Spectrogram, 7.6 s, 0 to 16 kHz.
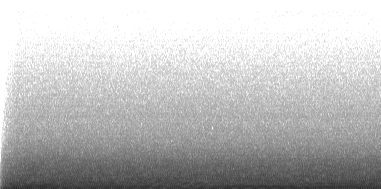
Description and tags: STRINGY-4791-2mx2PR F#-1 SW
37 Samples Multisampled in minor 3rds, C-1 to C8, keyboard mapping in sample file, made with multiple Reason Subtractor and Thor soft synths, multiple takes layered, eq'd and mixed in Logic, looped in Keymap Pro 5 using Penrose algorithm. More complex and organic than cheesy 2 VCO synth strings.
Multisample, Synth, Strings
